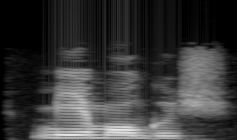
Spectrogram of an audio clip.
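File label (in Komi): "ме могысь", Komi-Zyrian, female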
